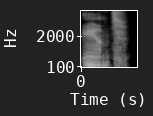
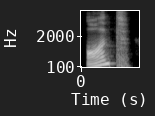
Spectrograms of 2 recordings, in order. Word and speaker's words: aunt: Now, here in the great state of Ohio, we say ant. Now, and I say ant as well. Yeah. Now, Suncar, you being a little more East Coast-y, a little bit more Northeast-y, I know you probably say aunt, and I would just like to say that phonetically speaking, you're correct. A-U-N-T really should be pronounced aunt.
